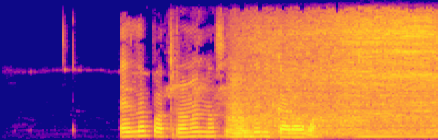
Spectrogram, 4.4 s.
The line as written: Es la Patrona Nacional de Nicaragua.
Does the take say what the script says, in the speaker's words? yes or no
yes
